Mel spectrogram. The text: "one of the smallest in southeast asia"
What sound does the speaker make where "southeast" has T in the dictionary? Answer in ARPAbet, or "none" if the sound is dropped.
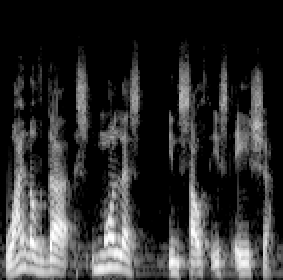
T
